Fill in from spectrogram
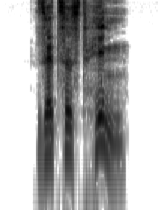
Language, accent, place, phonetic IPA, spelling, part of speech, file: German, Germany, Berlin, [ˌzɛt͡səst ˈhɪn], setzest hin, verb, De-setzest hin.ogg
- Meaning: second-person singular subjunctive I of hinsetzen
